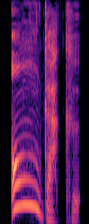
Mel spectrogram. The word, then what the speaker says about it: 音楽: R&B Next, 音楽 music. So high, low on and stays low.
